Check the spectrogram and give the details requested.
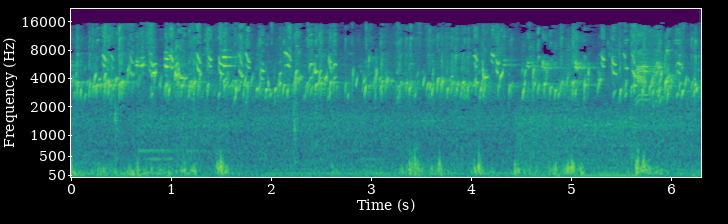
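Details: Many European goldfinches twittering together in mating and readiness calls intended to prompt males to sing; bright overlapping chips and short trills fill the clip, with a few dull low thumps in the background.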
